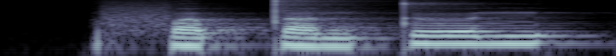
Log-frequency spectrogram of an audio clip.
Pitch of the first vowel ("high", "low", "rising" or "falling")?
rising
